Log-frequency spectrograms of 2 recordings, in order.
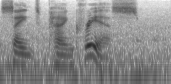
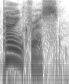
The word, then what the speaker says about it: Pancras: pronunciation of saint pancras he was certain that it was saint pancreas he was wrong about this i explained that it's named after an actual saint named pancras he disputed this as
